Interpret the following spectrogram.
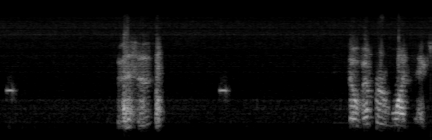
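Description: Two short electronic beeps of the same pitch on an amateur radio net, one right at the start and one about three seconds later. They are heard through a radio speaker over a faint steady hum. A brief burst of a voice falls between them, and a voice comes on near the end.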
